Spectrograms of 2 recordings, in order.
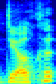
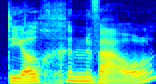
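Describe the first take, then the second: First: Diolch- started in Welsh but broken off; reaching for the Welsh word diolch and losing it; fumbled Welsh. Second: Diolch yn fawr said slowly and carefully in Welsh; Welsh thank you. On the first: A Welsh learner stumbling over diolch. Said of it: "I can't even say it anymore". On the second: Teaching the viewers Welsh thanks, slow and careful. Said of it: "which is thank you". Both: Shown as a demonstration.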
